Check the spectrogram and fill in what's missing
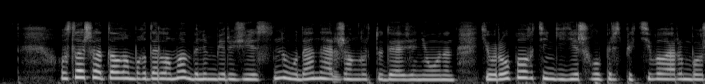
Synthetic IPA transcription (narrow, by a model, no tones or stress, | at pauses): wo̞səlˠɑjʃɑːt̪ːɑlˠʁɑnbɑʁd̪ɑɾlˠɑmɑbɪlɪmbe̞ɾuʒije̞sɪnwo̞d̪ɑnæɾʒɑɴʁəɾt̪ud̪əʒæne̞wo̞nəɴje̞wɾo̞pɑlˠəq̚d̪̥e̞ŋɡʲe̞jɡʲe̞ʃəʁupʲe̞rspʲe̞k̚t̪ijvɑlˠɑɾənbo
